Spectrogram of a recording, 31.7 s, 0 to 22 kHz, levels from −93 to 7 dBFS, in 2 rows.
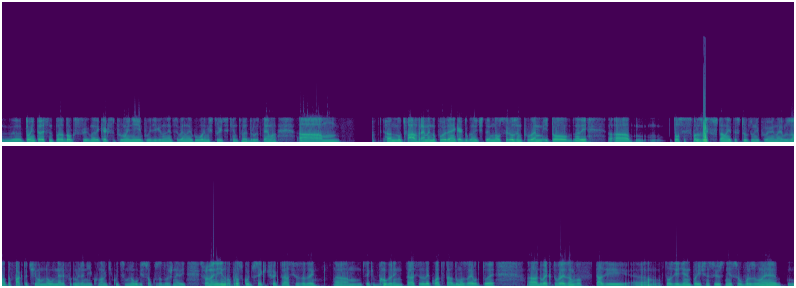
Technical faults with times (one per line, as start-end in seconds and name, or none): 7.44-7.54 bit errors on an ADPCM link
13.79-14.30 bit errors on an ADPCM link
20.30-20.58 bit errors on an ADPCM link
26.11-26.32 bit errors on an ADPCM link
28.62-29.04 bit errors on an ADPCM link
